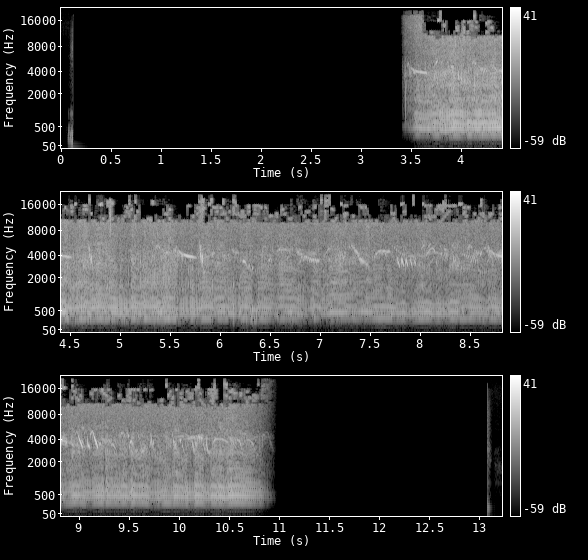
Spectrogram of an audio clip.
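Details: A bee buzzing in one steady, droning hum that lasts about seven seconds and then stops, with silence before and after and no other sounds.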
